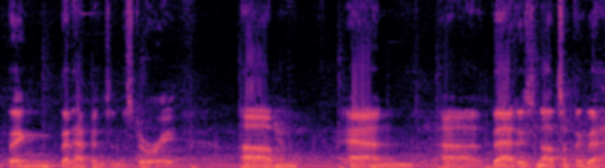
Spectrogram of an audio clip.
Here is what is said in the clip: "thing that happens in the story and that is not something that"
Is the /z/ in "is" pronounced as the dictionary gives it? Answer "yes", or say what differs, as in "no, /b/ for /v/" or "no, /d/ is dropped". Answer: yes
